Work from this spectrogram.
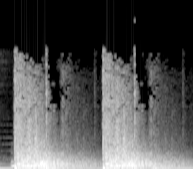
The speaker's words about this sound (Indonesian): Dari arah hutan, Sylvie memanggil-manggil nama Cory supaya suaminya menghadap ke arahnya. Saat itulah ia melepaskan dua tembakan.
